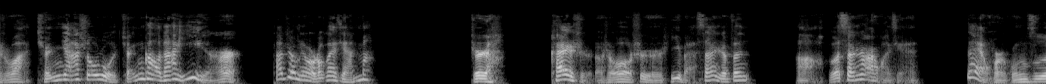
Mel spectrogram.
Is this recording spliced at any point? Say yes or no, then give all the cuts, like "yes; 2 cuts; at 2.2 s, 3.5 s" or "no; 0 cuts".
no; 0 cuts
